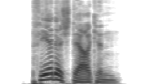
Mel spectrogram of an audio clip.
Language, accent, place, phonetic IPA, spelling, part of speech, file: German, Germany, Berlin, [ˈp͡feːɐ̯dəˌʃtɛʁkn̩], Pferdestärken, noun, De-Pferdestärken.ogg
- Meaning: plural of Pferdestärke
